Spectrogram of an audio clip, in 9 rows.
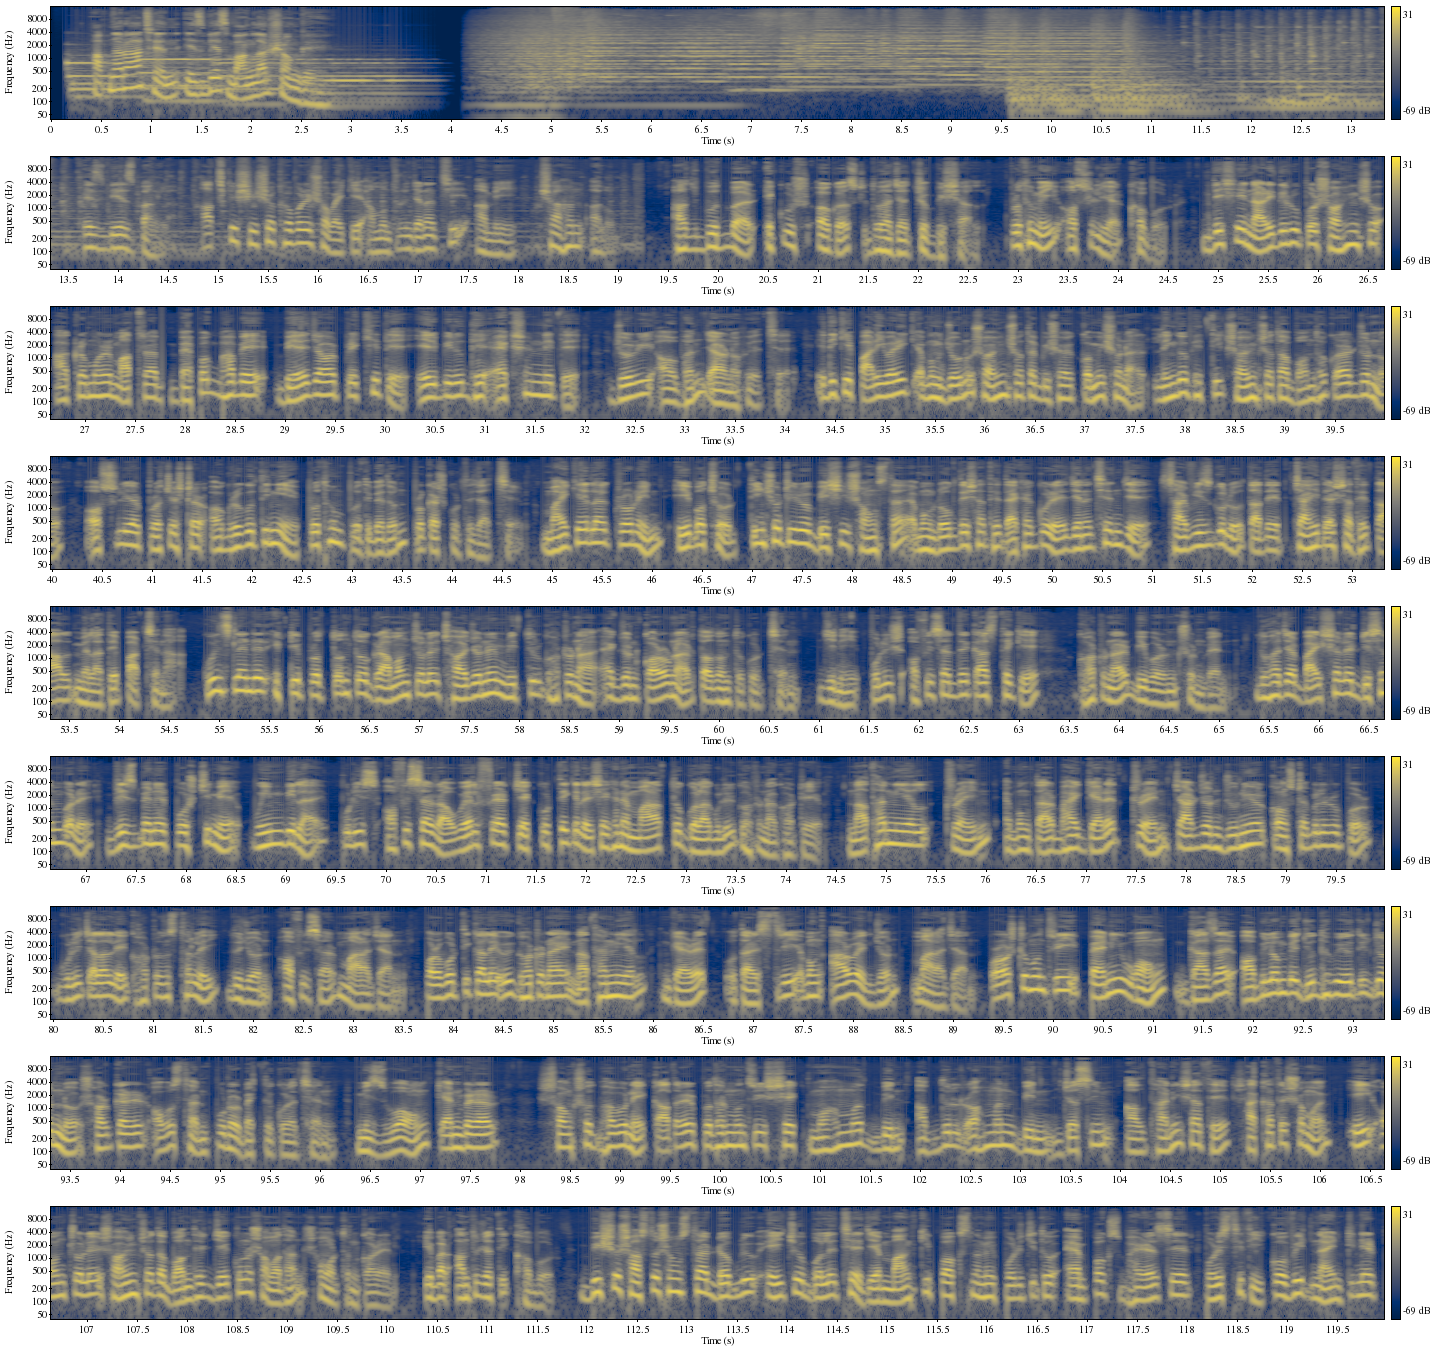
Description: এসবিএস বাংলা শীর্ষ খবর: ২১ অগাস্ট, ২০২৪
